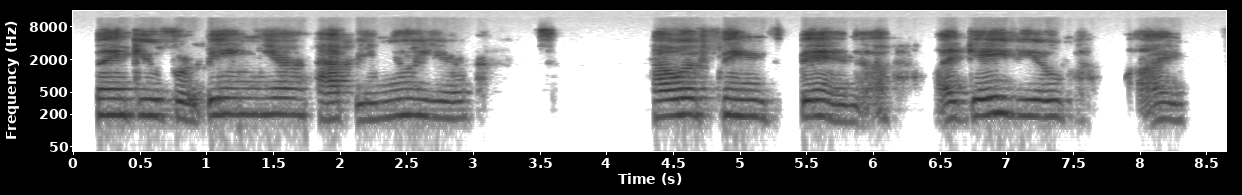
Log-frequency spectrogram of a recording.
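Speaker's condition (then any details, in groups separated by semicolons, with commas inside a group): Cerebral palsy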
